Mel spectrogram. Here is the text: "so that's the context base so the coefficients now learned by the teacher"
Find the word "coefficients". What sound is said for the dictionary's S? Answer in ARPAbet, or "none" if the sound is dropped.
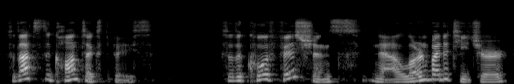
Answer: S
